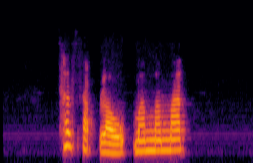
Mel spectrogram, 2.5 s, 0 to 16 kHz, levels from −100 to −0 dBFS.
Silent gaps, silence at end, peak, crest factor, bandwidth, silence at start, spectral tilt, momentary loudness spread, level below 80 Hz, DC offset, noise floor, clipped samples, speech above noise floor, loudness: none; 0.7 s; -8 dBFS; 18 dB; 5 kHz; 0.6 s; -10.5 dB/octave; 6 LU; -78 dBFS; under 0.1%; -74 dBFS; under 0.1%; 51 dB; -24 LUFS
